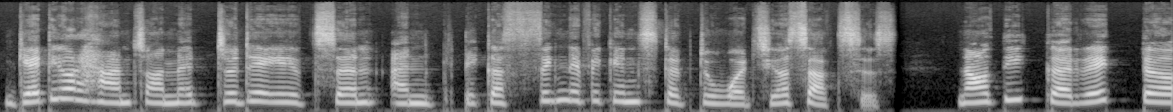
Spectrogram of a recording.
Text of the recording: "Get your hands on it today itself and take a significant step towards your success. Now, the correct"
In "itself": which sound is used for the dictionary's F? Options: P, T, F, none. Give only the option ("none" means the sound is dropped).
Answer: none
